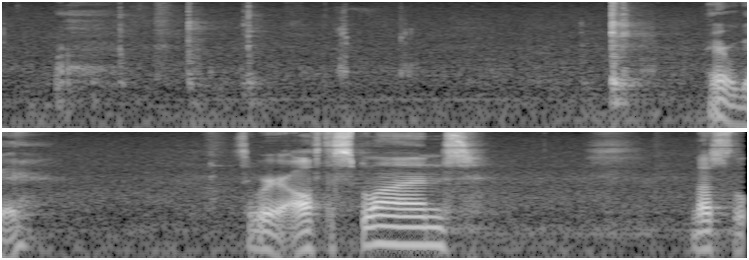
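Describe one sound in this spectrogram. A small metal lever on a mower engine clicks and rattles as it is moved by hand.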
